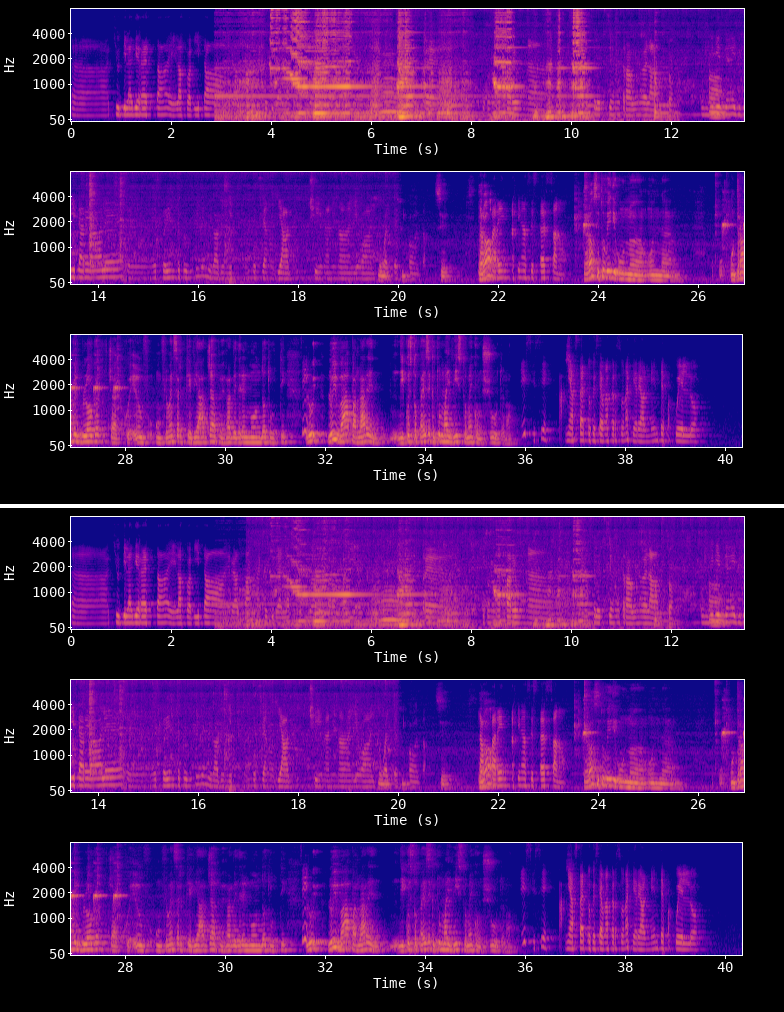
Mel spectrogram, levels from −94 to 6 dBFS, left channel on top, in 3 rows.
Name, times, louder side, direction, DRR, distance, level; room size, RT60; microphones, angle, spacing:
voice 1, 0.0-7.8 8.3-12.1 12.6-17.0 17.3-20.4 21.6-23.4 31.5-31.7 35.9-36.1 36.3-36.4 36.8-39.4, right 2 dB, 15° right, 10 dB, 0.3 m, -42 dB
sound 1, 2.9-10.5 10.8-10.9 11.7-12.2, left 8 dB, 90° left, 0.3 m, -30 dB
sound 2, 3.5-20.0, right 3 dB, 65° right, 1.6 m, -54 dB
voice 2, 6.1-6.8 12.8-13.0 19.6-19.8 20.1-20.2 20.8-21.0 21.6-21.9 23.7-25.7 26.6-31.8 32.1-35.7, left 2 dB, 50° left, 0 dB, 0.8 m, -34 dB
sound 3, 13.0-29.4, right 3 dB, 35° right, 4.5 m, -49 dB
9.3 x 7.4 x 7.1 m, 0.70 s
head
